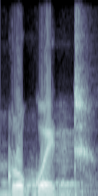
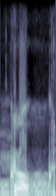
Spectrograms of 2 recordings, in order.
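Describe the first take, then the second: First: The word ends with a clear t sound. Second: The word ends without a t sound. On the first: The speaker calls it wrong. "Not ক্রোকেট" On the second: The speaker calls it right. "উচ্চারণ হবে ক্রোক"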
